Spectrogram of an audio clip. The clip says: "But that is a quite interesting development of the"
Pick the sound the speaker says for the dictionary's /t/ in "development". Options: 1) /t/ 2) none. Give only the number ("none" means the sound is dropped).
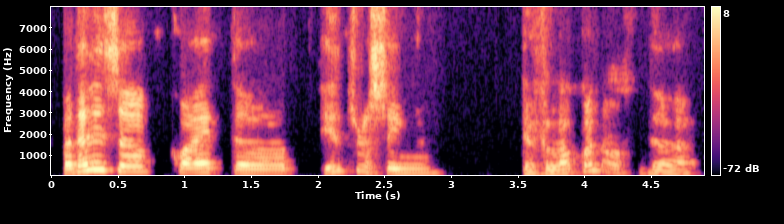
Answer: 2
